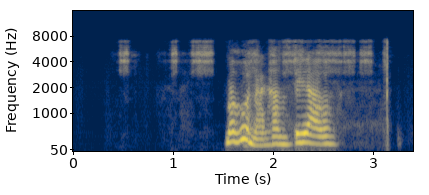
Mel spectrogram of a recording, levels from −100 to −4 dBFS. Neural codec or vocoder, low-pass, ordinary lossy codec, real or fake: codec, 16 kHz, 4 kbps, FreqCodec, smaller model; 7.2 kHz; AAC, 64 kbps; fake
